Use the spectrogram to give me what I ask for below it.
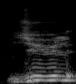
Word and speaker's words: jul: is pronounced Jul, Jul.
